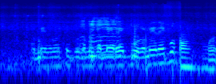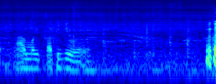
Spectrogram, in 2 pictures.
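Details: Goats on a farm during play and feeding, giving a run of strongly vibrating, nasal bleats one after another in the first four seconds, then quieter rustling and a loud clatter at the close.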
